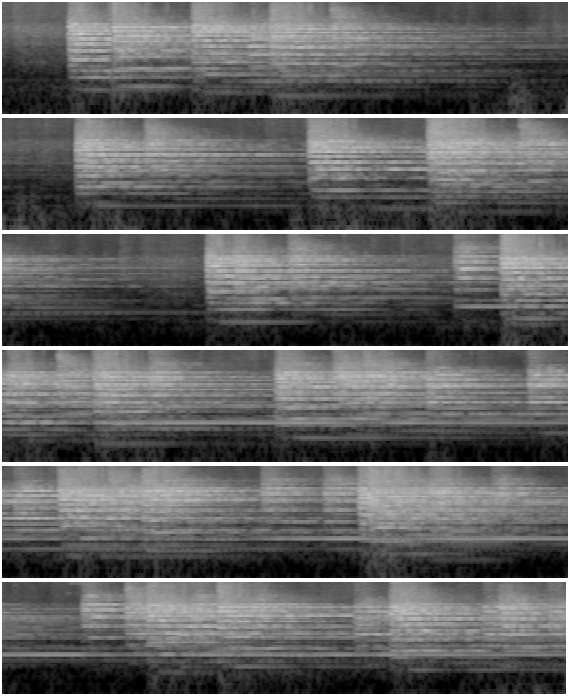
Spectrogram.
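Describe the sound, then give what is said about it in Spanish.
Traditional church bells ring out at Valencia Cathedral in the oldest local style, marking the end of a procession. Many loud, overlapping strikes form rhythmic peals, with brief lulls between bursts, and no voices. “Pues estamos escuchando la forma, digamos, más original que había o más antigua de tocar en la Catedral de Valencia.”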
